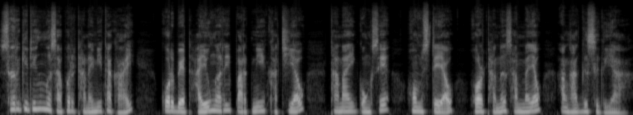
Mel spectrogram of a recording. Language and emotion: Bodo, fearful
